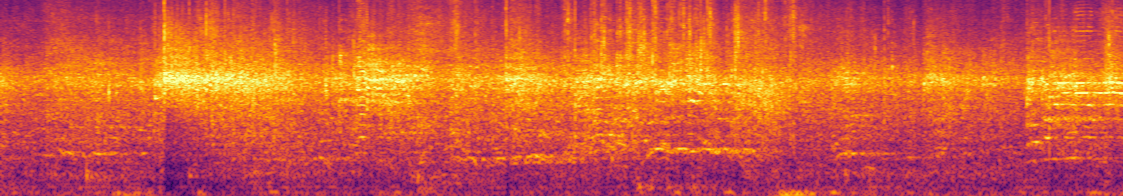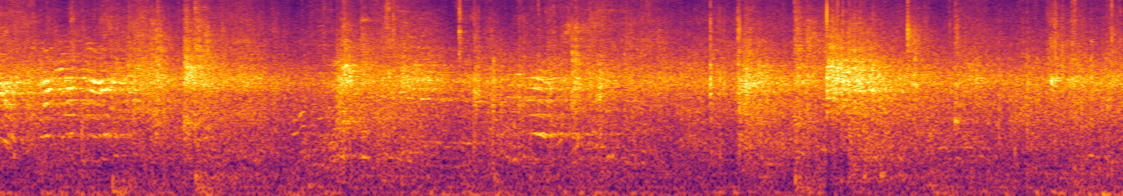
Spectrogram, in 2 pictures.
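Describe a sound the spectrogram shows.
Ice skates scrape across the ice in an echoing arena.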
